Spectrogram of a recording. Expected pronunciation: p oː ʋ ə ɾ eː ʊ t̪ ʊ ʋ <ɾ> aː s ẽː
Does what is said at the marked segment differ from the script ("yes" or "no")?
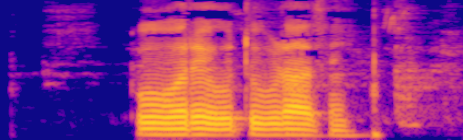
yes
